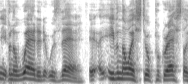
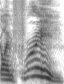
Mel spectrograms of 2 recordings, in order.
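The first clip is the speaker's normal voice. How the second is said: relived joy, pitched higher; retold cry of relief; joyful relief; 5 semitones higher than usual. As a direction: let the joy out on a stretched last word. Retells own joyful realisation.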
